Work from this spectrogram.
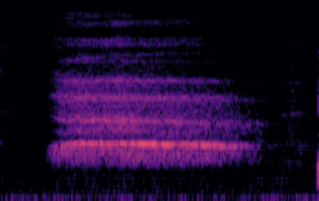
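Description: A long, steady inhale through the nose during a Pilates exercise, a soft airy hiss lasting about two seconds, close and fairly quiet.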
